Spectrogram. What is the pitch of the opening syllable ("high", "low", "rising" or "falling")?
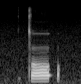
falling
